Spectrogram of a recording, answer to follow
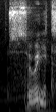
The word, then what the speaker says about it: Suito: we've got the elite suite oh yeah that's how you say it super compact design I'm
